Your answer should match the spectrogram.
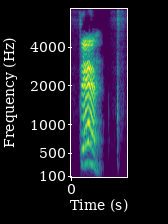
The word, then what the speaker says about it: cents: Cents. C-E-N-T-S. Cents. The C at the beginning makes an S sound, but it's a C.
